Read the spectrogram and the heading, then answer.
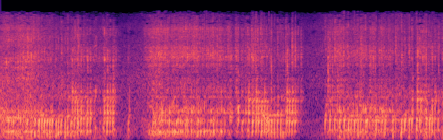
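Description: A male elephant seal, using its inflatable proboscis, bellows in loud, rough, pulsing roars, three long bursts separated by brief pauses, harsh with a rattling, engine-like quality.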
